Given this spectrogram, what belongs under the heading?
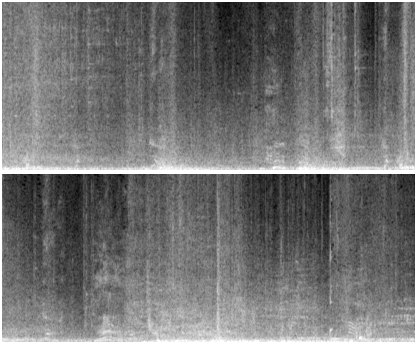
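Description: Loud, chaotic Bombarda spell blasts in Hogwarts Legacy, with repeated booming bursts, crackling and creaking debris over dense combat noise lasting throughout, and a voice shouting amid the din.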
